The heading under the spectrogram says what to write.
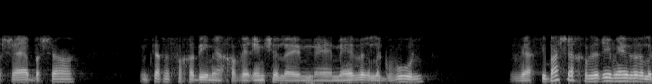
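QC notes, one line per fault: throughout: GSM full-rate codec. The speech has a buzzy, gravelly roughness, and the band is held to roughly 200 Hz to 3.5 kHz, so it sounds thin and boxed-in. The coder models the vocal tract as a filter and excites it with a sparse train of regular pulses, keeping only one excitation sample in three. That coarse excitation is what produces the grit. The roughness and the 13 kbps-class quality fit the original full-rate GSM coder, and the damage is plainly audible.
3.06–3.18 s: lost GSM frames. For about 80 ms the speech stops moving and turns into a held, rough metallic ring, then normal speech returns. The span fits four consecutive 20 ms frames arriving corrupted. The decoder covered each missing frame by reusing the filter and excitation settings of the last good frame. Repeating one frozen spectrum produces that static, tinny ring instead of a clean gap.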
